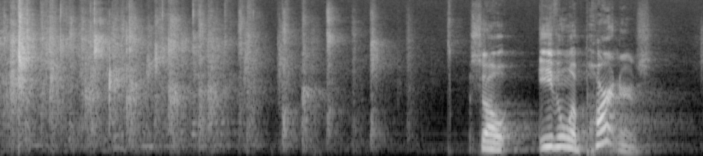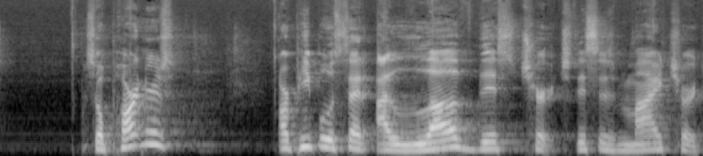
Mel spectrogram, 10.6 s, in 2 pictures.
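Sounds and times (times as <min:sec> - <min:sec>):
audience clapping: 0:00.0 - 0:03.2
speech: 0:03.6 - 0:04.9, 0:06.0 - 0:06.7, 0:07.4 - 0:10.5.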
